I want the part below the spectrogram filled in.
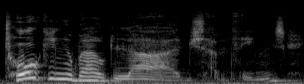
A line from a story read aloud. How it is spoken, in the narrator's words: went on dreamily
